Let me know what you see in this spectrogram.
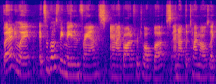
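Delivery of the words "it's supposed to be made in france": ordinary talk, nothing marked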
